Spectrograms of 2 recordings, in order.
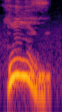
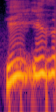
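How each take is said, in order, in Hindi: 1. दोनों शब्द मिलकर एक ही अक्षर में बोले जाते हैं। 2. दोनों शब्द अलग-अलग और पूरे बोले जाते हैं। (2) "ही इज नहीं"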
